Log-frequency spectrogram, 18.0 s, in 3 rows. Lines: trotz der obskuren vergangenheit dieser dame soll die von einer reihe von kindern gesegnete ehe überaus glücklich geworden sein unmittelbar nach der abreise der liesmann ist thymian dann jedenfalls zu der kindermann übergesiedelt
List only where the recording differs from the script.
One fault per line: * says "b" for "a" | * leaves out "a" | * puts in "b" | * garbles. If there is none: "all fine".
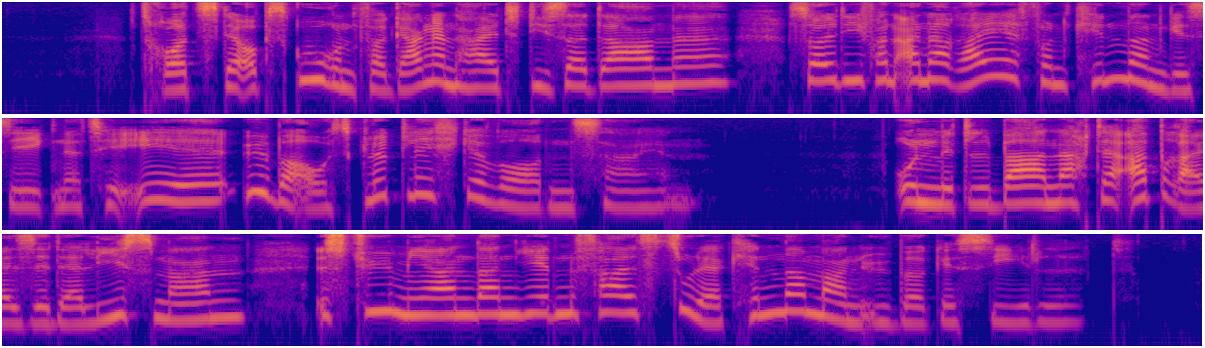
all fine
